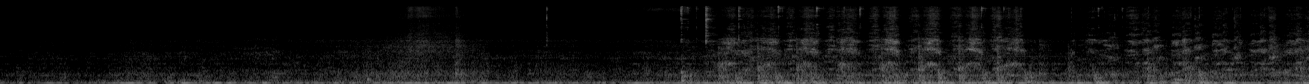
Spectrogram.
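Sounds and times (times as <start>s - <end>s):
wire whisk scraping metal skillet: 6.8s - 13.0s.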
